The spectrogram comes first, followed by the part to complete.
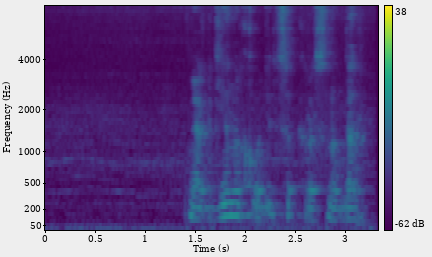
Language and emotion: Russian, neutral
